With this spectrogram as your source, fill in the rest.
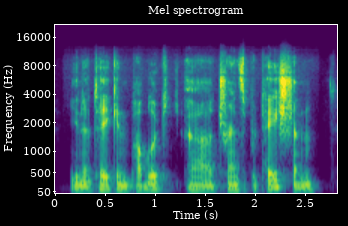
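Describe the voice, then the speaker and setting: Here a man talks at a fairly low pitch. The recording is very clean, with a silent background. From Greece, then Philadelphia and Montreal. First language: Greek. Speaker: tech company founder. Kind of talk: podcast interview. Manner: many fillers and repetitions.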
